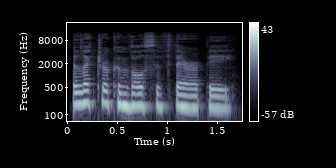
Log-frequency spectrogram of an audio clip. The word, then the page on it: electroconvulsive therapy: American English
